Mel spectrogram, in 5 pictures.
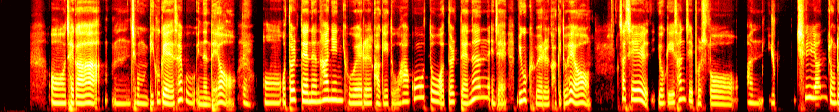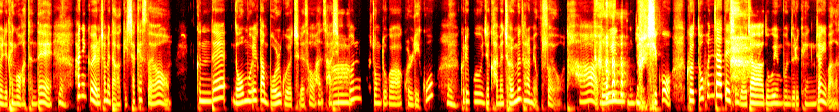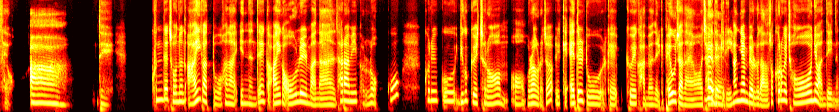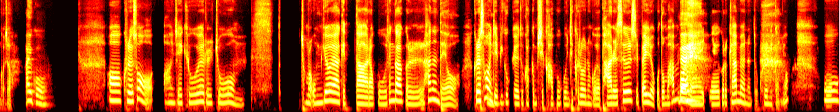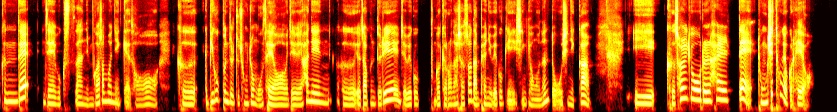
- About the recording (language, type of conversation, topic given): Korean, advice, 과도한 요청을 정중히 거절하려면 어떻게 말하고 어떤 태도를 취하는 것이 좋을까요?
- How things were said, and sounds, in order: laughing while speaking: "노인분들이시고"; laugh; teeth sucking; other background noise; laughing while speaking: "네"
